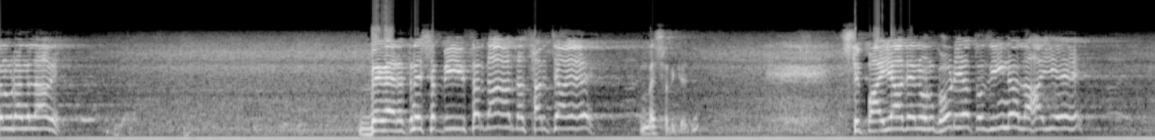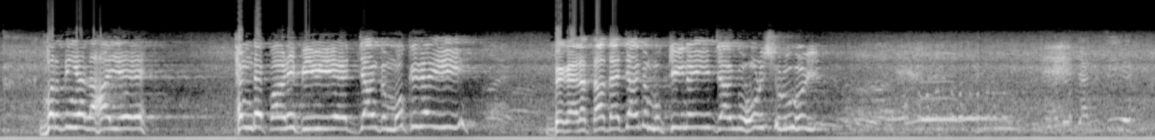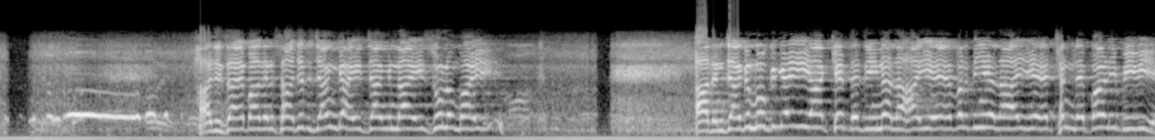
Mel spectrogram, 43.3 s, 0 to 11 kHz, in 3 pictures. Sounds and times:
Speech: 0:08.0 - 0:08.8, 0:27.5 - 0:28.7, 0:30.7 - 0:36.4.

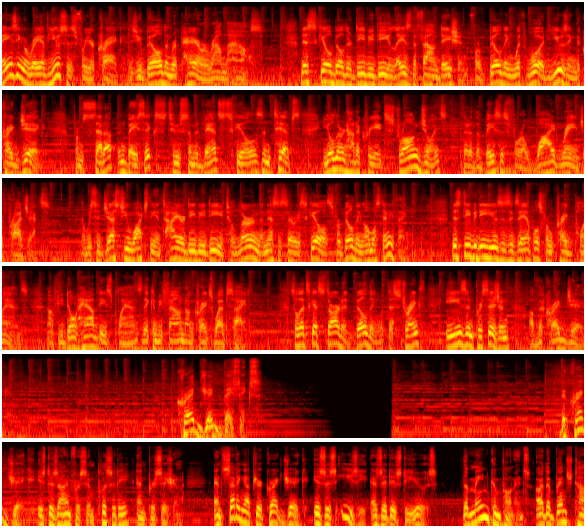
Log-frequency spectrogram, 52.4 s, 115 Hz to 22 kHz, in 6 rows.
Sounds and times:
Speech: 0:00.0 - 0:35.1, 0:37.5 - 0:38.8, 0:43.3 - 0:52.3
Music: 0:00.0 - 0:39.9, 0:40.8 - 0:52.3.

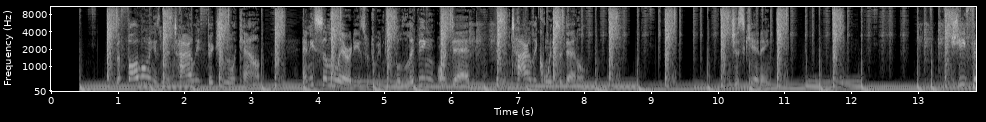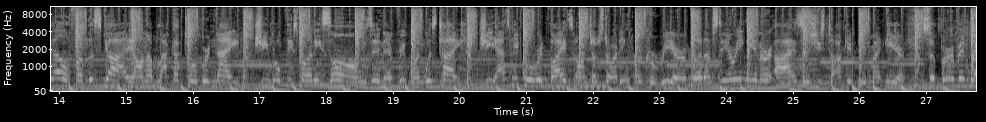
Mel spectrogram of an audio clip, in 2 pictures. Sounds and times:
Music: 0:00.4 - 0:27.7
Speech: 0:01.0 - 0:03.2, 0:03.8 - 0:08.0, 0:10.2 - 0:10.8, 0:13.5 - 0:17.8.

